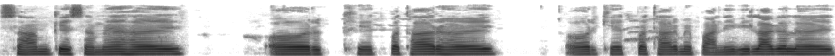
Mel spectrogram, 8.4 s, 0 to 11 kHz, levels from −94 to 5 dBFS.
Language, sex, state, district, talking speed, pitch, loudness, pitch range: Maithili, male, Bihar, Samastipur, 100 wpm, 140 Hz, -17 LUFS, 135-145 Hz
